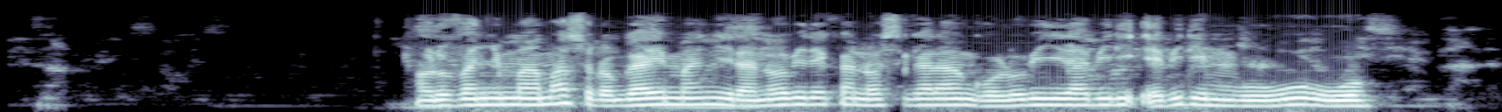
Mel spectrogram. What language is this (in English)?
Ganda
